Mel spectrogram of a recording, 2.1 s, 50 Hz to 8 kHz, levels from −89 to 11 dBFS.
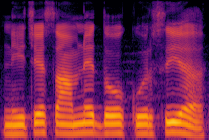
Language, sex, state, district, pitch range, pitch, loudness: Hindi, male, Jharkhand, Garhwa, 140-160 Hz, 150 Hz, -13 LUFS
